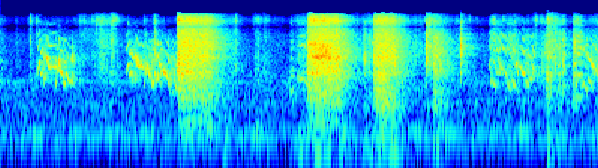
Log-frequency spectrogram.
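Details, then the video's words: Pet budgerigar chattering as if trying to talk, with bursts of scratchy, broadband squawks and short warbled notes between quieter gaps. "Budgie Sally Bird Wants to Talk"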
